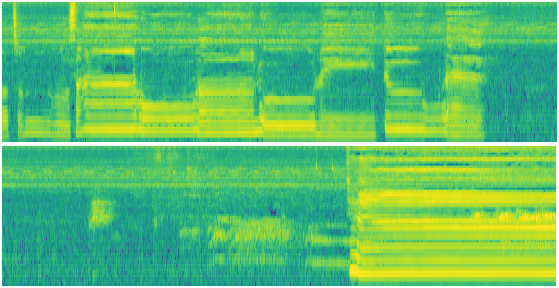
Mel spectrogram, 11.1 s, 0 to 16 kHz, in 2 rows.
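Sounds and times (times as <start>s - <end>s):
rooster crowing: 7.3s - 9.6s.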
